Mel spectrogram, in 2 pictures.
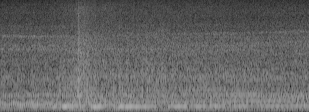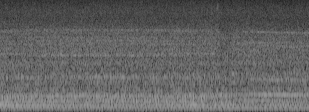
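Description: Wind rushes past the car.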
